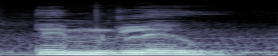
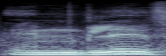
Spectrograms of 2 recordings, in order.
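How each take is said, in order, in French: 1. Le nom se termine par un son O ou W. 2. Le nom se termine par un son V bien net. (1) "le V à la fin des mots en breton se prononce un peu comme un O, comme un W" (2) "je crois toujours que ça se prononce Mglaive"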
